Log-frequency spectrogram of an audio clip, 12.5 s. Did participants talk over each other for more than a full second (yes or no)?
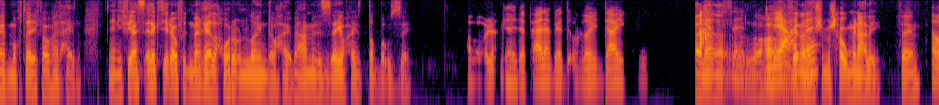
yes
